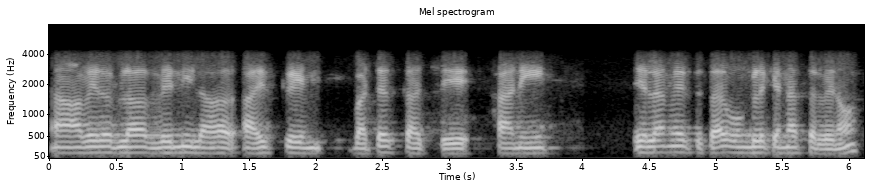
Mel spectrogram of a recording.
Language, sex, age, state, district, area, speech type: Tamil, male, 18-30, Tamil Nadu, Thanjavur, rural, conversation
